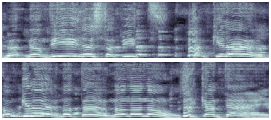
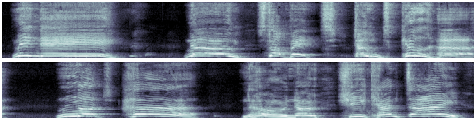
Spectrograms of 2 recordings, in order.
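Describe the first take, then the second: First: Put-on high, pleading French accent. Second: High, drawn-out anguished cries; desperate screaming. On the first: French Jim begs for Mindy's life, wailing French accent. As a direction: wail it with a hammed-up French accent. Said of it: "no French Jim anymore". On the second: Acted. Jim begs for Mindy's life, desperate high cries. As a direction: plead at full tilt, stretching the words.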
